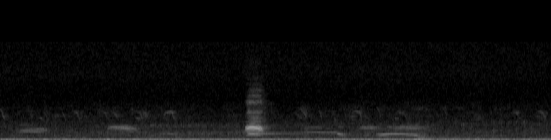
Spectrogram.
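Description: A bird gives one loud, harsh caw about halfway through, with faint scattered chirps of other birds around it, over a low rumble.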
